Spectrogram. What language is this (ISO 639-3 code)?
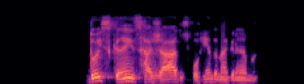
por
